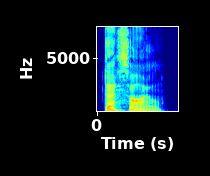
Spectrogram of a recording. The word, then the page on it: decile: British English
